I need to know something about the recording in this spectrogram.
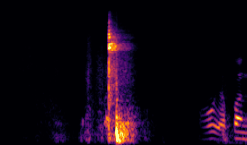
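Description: A golf club strikes a ball sharply off a hitting mat.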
